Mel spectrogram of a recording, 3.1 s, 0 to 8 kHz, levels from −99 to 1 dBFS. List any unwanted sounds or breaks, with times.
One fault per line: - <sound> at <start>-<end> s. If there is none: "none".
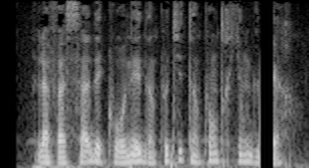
- dropout at 2.6-2.7 s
